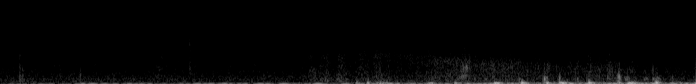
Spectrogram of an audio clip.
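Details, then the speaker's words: ASMR recording of the streamer's own heartbeat, in a quiet room; normal heart sounds. "Okay, I think it's time for heartbeat. It's quiet."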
